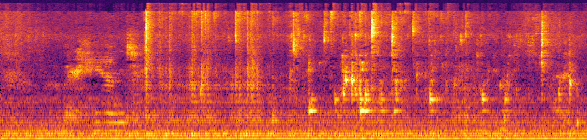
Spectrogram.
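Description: A gentle stream of water rinses a stained blood film slide, with quiet, soft dripping and splashing close by throughout.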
